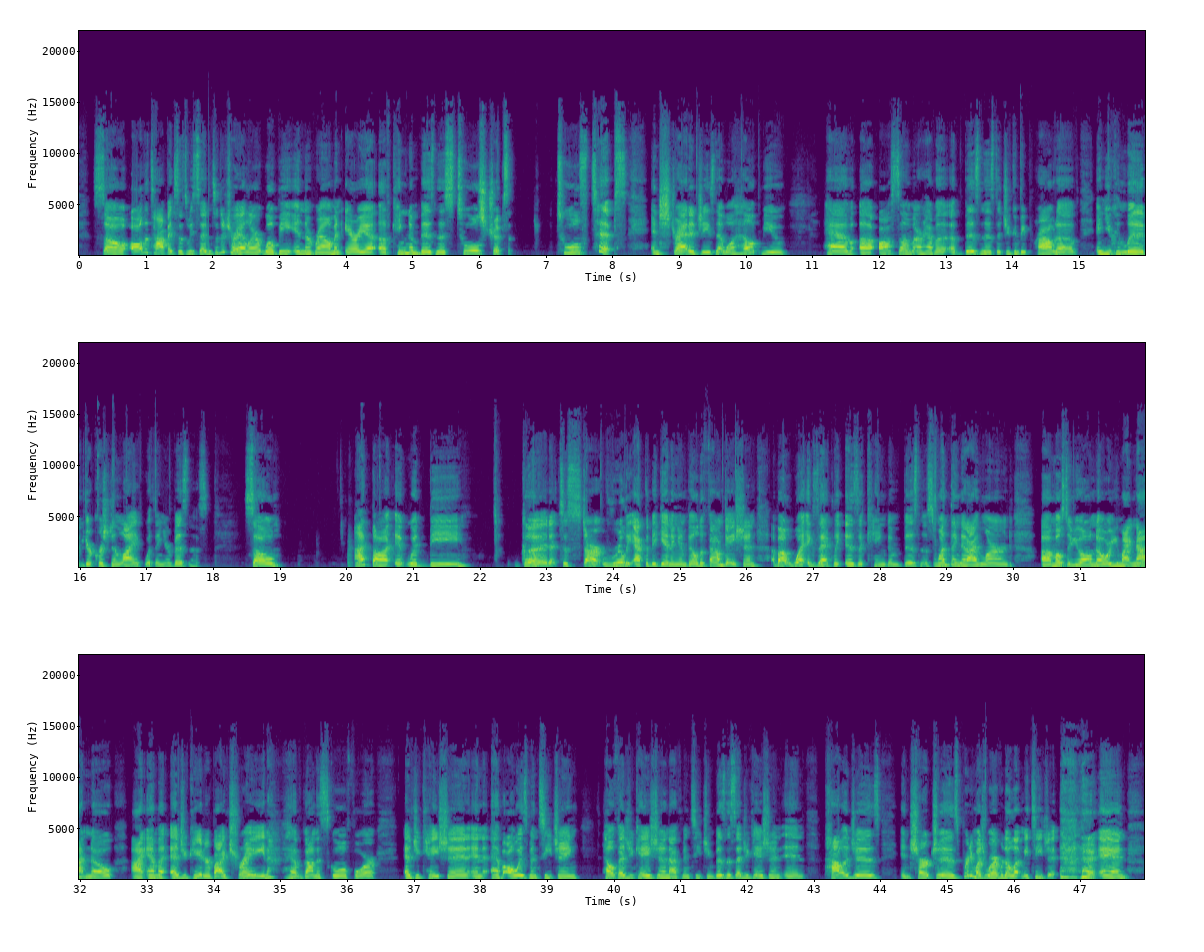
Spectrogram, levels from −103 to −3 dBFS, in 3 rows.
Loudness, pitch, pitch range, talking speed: -22 LUFS, 205 Hz, 185-225 Hz, 165 wpm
